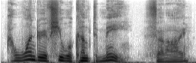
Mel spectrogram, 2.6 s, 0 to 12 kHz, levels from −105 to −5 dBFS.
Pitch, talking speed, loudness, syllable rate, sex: 130 Hz, 230 wpm, -17 LUFS, 5.0 syllables/s, male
